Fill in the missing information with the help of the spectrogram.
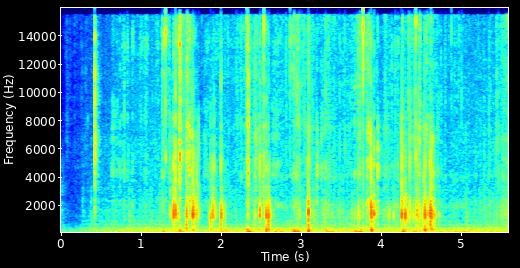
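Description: A utility knife blade shaves curls off a solid, oval, dry orange-yellow soap bar held in the hand, with the footage sped up 2x. Quick, crisp, crunchy scrapes come in a rapid series over a steady low rumble, with bright ticks at each cut.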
